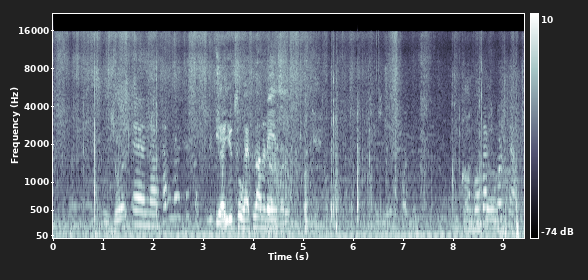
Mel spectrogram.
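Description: A young man speaks with animation close to a phone microphone.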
